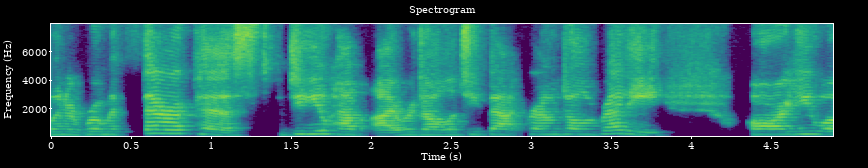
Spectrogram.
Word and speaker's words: iridology: who might be new to this the correct pronunciation is iridology not iridology okay iridology might be studying these things on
